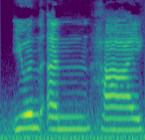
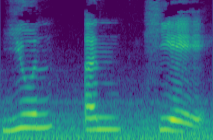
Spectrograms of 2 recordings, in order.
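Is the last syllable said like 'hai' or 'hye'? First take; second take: hai; hye. First: The last syllable sounds like 'hai'. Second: The last syllable sounds like 'hye'. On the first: The speaker calls it wrong. "tulisannya Hye dibacanya Hai" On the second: The speaker calls it right. "dibacanya itu adalah Hye, bukan Hai"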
